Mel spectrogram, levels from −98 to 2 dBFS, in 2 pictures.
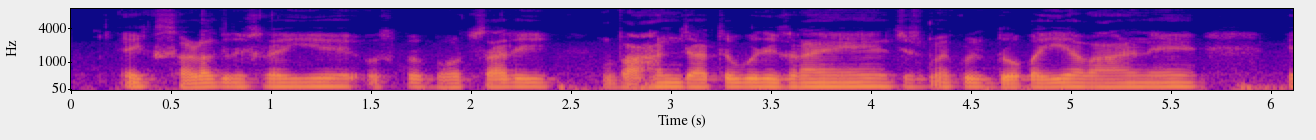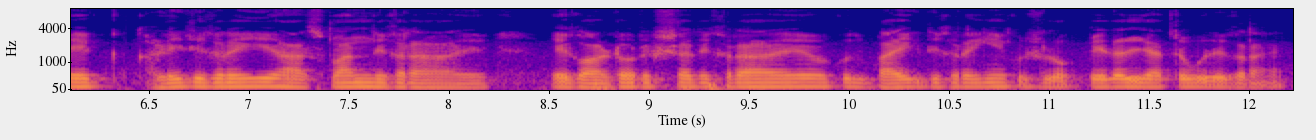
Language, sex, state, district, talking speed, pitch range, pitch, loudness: Hindi, male, Bihar, Jahanabad, 230 wpm, 105-110 Hz, 110 Hz, -31 LUFS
